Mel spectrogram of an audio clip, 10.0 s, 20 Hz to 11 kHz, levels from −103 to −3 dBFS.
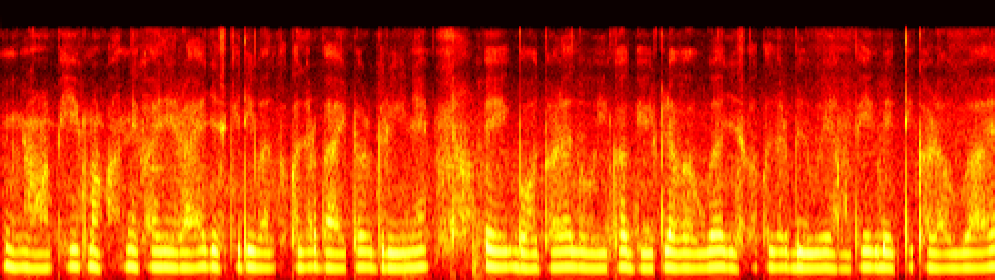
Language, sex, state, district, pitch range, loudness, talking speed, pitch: Hindi, female, Bihar, Purnia, 175-185 Hz, -21 LUFS, 225 wpm, 180 Hz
